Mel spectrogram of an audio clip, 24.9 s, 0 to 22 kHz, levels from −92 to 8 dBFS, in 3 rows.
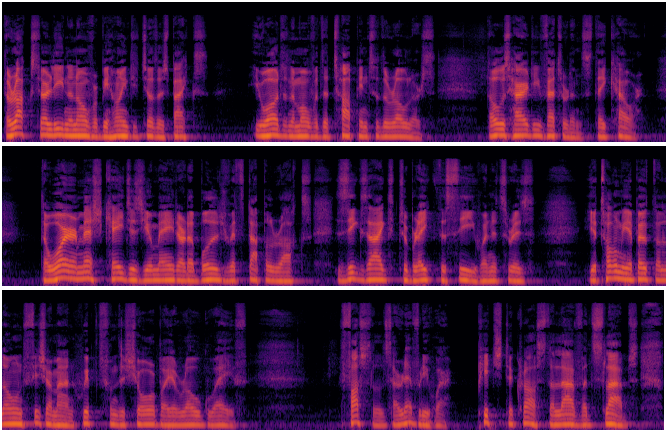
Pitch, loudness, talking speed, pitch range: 115 Hz, -31 LUFS, 160 wpm, 105-125 Hz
